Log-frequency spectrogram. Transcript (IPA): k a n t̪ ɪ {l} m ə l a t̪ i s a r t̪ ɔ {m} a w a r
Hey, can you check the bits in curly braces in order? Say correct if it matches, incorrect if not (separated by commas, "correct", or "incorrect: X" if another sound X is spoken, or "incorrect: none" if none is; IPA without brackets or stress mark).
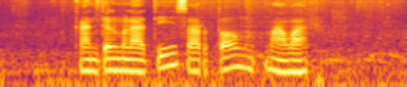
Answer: correct, correct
